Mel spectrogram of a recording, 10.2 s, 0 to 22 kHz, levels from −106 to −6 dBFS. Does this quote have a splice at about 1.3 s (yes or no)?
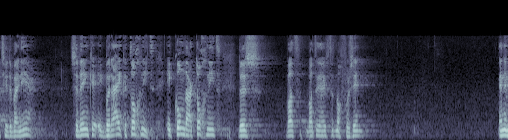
no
